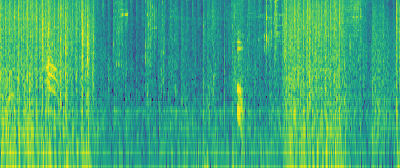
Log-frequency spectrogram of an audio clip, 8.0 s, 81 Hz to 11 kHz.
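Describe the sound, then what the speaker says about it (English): Enemies in Saints Row (2022) unleash dense bursts of rapid gunfire, loud and continuous at first, easing off in the middle, then resuming in sustained volleys. "they'll take turns firing instead of all shooting at the same time"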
